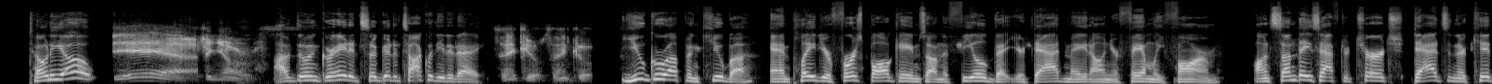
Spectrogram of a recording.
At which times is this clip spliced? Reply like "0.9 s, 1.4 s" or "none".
2.0 s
